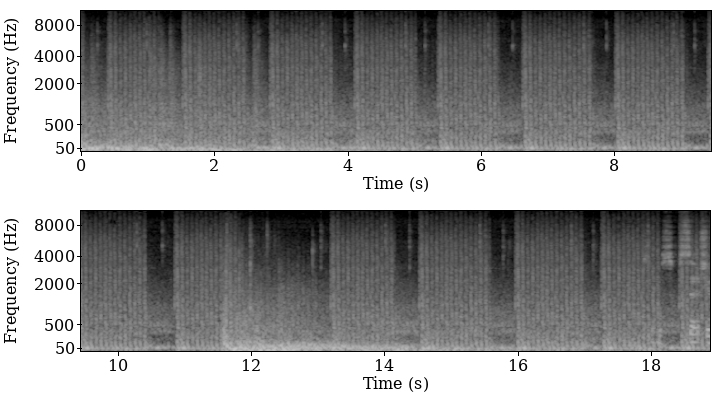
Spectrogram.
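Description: Machine gun fire in a video game rattles in rapid, sustained bursts with short gaps between them, loud and close, with a heavier thump partway through.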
